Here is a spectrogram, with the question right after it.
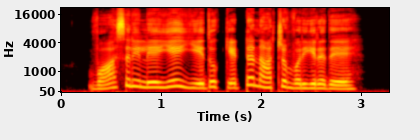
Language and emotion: Tamil, disgusted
